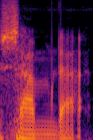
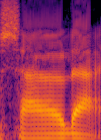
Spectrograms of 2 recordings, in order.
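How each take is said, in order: First: Only an m sound comes before da. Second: Only an l sound comes before da. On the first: The speaker calls it right. "bacanya itu samda" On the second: The speaker calls it wrong. "atau salda"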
